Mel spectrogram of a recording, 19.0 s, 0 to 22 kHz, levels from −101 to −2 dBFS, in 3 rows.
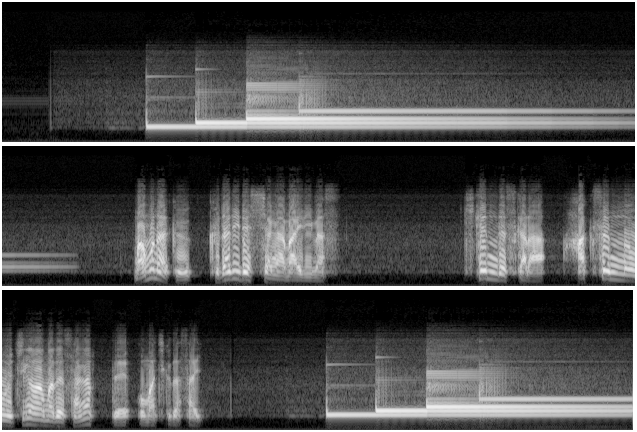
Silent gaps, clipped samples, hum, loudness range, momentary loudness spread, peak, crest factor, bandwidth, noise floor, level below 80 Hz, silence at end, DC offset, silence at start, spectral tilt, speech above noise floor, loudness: none; under 0.1%; none; 9 LU; 15 LU; 0 dBFS; 16 dB; 6.4 kHz; -68 dBFS; under -90 dBFS; 0 s; under 0.1%; 1.45 s; -2.5 dB/octave; 50 dB; -16 LUFS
